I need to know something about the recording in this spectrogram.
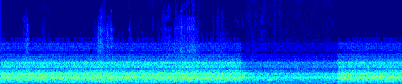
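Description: Static hisses loudly from a radio receiver, briefly dropping quieter before returning.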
